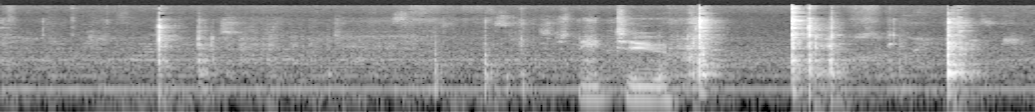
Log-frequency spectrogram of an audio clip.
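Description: Metal tools click and clink against metal.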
